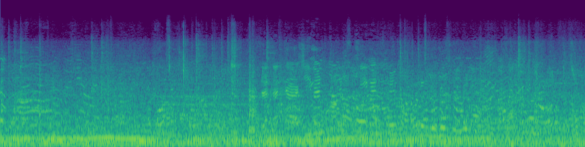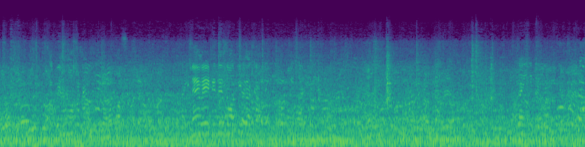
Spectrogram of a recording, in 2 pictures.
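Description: A cook's hands tap and slap dough on a metal tray.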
